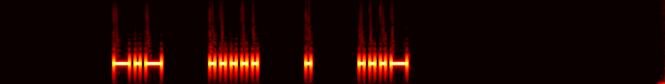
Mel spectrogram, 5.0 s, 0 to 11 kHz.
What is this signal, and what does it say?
Morse code, heard as a keyed tone, about 30 wpm, spaced as for 17 wpm, 700 Hz. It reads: K5EV
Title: USA Call Signs - 4 Characters - 3x Character Spacing - 30wpm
